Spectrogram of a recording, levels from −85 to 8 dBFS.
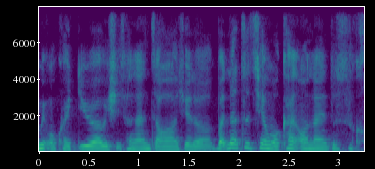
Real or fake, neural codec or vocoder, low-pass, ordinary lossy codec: real; none; none; none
